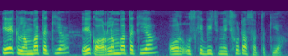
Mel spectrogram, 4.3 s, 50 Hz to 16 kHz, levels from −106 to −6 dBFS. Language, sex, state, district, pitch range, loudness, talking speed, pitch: Hindi, male, Bihar, Muzaffarpur, 200-240 Hz, -22 LUFS, 195 wpm, 225 Hz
